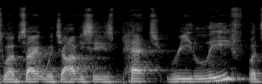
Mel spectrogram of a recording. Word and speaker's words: Releaf: which obviously is pet relief but spell that like leaf on a tree so r e l e a f dot put it here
